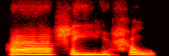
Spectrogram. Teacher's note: huruf H-nya ada di tengah tenggorokan kita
